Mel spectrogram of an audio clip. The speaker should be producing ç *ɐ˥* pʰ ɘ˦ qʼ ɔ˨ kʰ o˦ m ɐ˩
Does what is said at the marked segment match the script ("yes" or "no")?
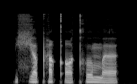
yes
